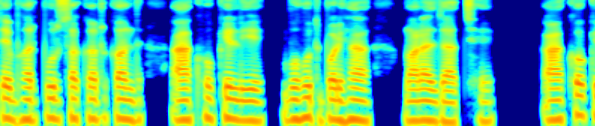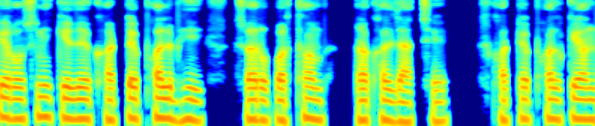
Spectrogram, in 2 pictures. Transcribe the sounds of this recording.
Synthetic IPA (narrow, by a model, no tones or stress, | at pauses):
sebʱəɾpuɾsəkəɾkənd̪ʱ | ãkʰokeliebəɦut̪bəɽ̤ijã | manəld͡ʒat̪̚t͡ʃʰɛ | ãkʰokeɾosnikeliekʰəʈːepʰəlbʱi | səɾʋəpɾət̪ʰəm | ɾəkʰəld͡ʒat̪̚t͡ʃʰɛ | kʰəʈːepʰəlkeənd̪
